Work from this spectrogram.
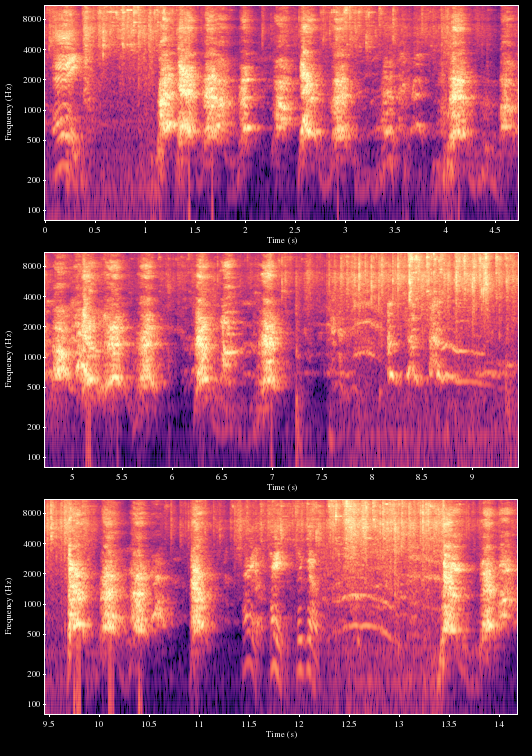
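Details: Several dogs attacking a puppy: a rapid run of harsh, broadband barks and snarling bursts, with higher whining yelps rising and falling near the end. Voices may be mixed in.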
